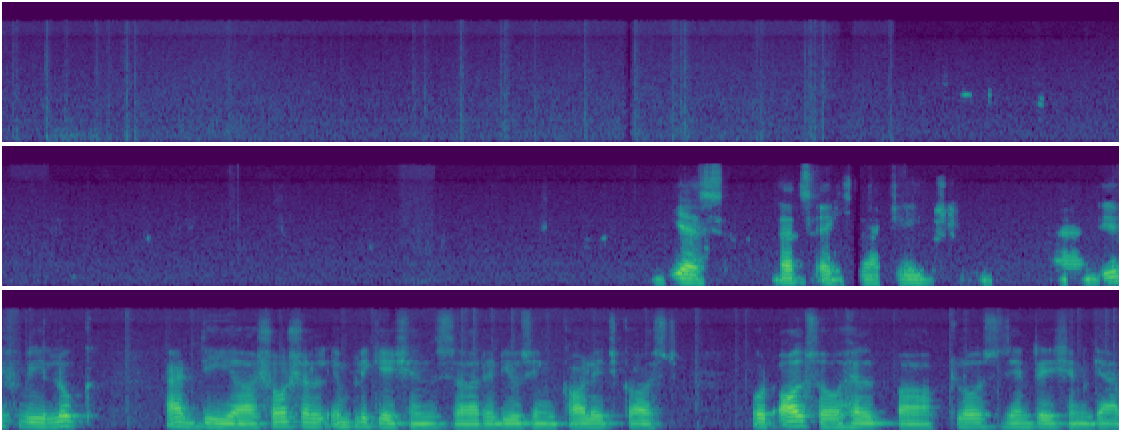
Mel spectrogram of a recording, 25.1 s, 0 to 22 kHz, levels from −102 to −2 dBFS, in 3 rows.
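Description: At 4.67 to 4.74 s the speech briefly smears, a short wobble where about 40 ms of sound is stretched rather than heard cleanly. This is short concealed packet loss: a 40 ms stretch of the call never arrived at the decoder in time, so the receiver extended the preceding sound to bridge the hole and then blended back into the real signal.

At 7.39 to 7.45 s and again at 7.77 to 7.83 s, faint scraps of a second voice appear underneath, roughly 30 dB and then 25 dB below the talker. They last about 60 ms each. This is the other side's voice leaking through, likely because the far end's loudspeaker output reached the microphone and the echo canceller did not remove all of it.

From 10.01 to 11.34 s the room background sinks by up to about 13 dB, for around a second in total, then comes back. A shorter dip of about 8 dB follows at 11.80 to 11.93 s. This is background gated by the echo canceller, which pulled the microphone down hard while the loudspeaker was active and released it afterwards.

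Between 13.21 and 15.86 s the talker's speech dips, dropping by as much as roughly 25 dB over about a second and a half in total. A second occurrence at 16.20 to 16.66 s goes down by around 20 dB for about half a second. This is speech suppressed in double talk. The likely cause is both sides speaking at once, so that the canceller could not tell the near talker from the echo and turned both down. Inside the first stretch, at 14.75 to 14.83 s, another short concealed packet loss adds a brief smear where about 40 ms of missing audio was filled in.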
